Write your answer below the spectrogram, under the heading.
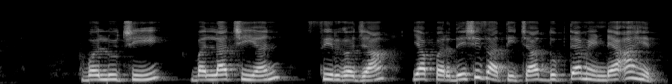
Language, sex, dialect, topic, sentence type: Marathi, female, Standard Marathi, agriculture, statement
